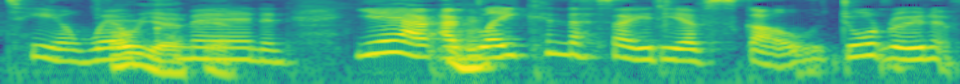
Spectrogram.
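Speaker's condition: No condition

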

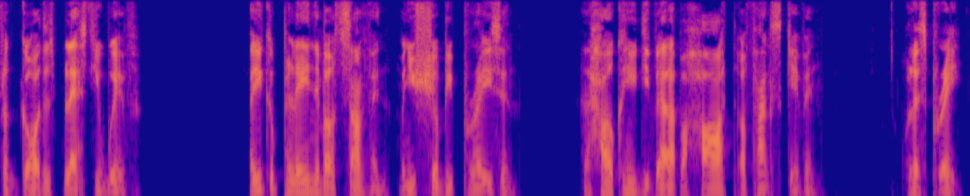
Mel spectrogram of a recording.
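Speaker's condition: No condition

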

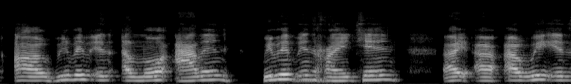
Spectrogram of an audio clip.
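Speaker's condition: Down syndrome; congenital extra 21st chromosome, low muscle tone, intellectual disability, intestinal surgery day three, open heart surgery; young man

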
